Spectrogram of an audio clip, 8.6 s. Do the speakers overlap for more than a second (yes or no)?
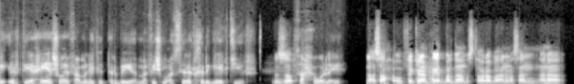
no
